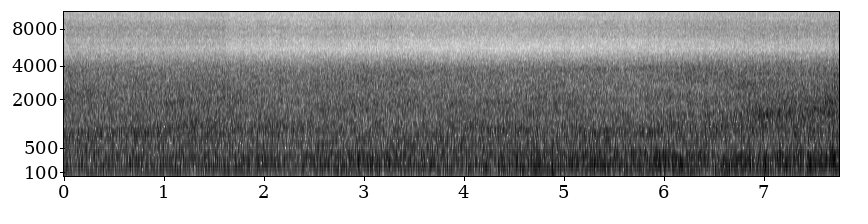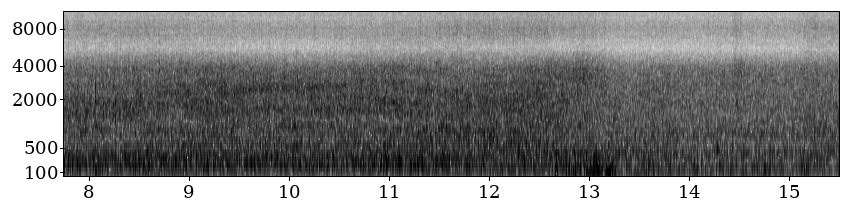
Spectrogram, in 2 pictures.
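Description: Water flows steadily at an irrigation channel junction near rice fields, splitting toward a river and the paddies. It makes a continuous, fairly faint rushing wash that swells slightly midway.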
